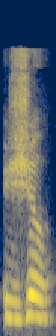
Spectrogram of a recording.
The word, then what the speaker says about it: je: It's je. Je. It is the soft sound je. Try to speak measure. Measure. Je.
